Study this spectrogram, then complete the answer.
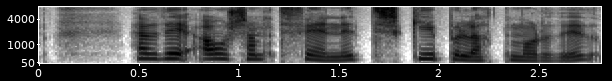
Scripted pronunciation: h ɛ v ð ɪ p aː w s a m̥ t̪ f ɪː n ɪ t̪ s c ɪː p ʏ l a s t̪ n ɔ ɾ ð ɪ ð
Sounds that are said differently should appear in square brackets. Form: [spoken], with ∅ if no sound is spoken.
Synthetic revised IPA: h ɛ v ð ɪ [ʔ] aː w s a m̥ t̪ f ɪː n ɪ t̪ s c ɪː p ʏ l a [x] t̪ [m] ɔ ɾ ð ɪ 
